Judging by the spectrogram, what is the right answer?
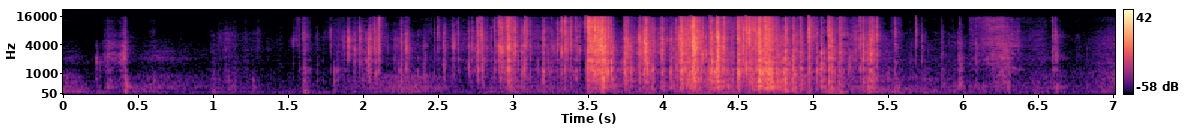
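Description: A trading card pack's plastic wrapper being torn open by hand: a crackling, crinkling rip that builds from about a second and a half in and is loudest around four to five seconds, then a brief rustle near the end.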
